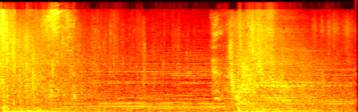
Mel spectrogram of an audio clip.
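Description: A Bombarda spell explosion in Hogwarts Legacy, with a loud boom right at the start and a second heavy burst about midway, both over continuous game ambience.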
